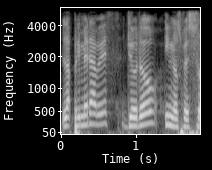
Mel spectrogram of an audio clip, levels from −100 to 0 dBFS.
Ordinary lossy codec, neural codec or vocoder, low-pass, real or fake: none; codec, 16 kHz, 4 kbps, FunCodec, trained on LibriTTS, 50 frames a second; 5.4 kHz; fake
